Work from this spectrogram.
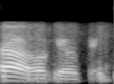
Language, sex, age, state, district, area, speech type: Kannada, male, 18-30, Karnataka, Mysore, rural, conversation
